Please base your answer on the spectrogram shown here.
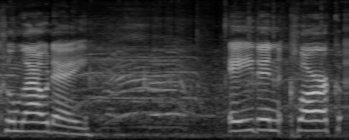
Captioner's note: audience cheering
